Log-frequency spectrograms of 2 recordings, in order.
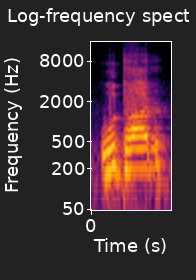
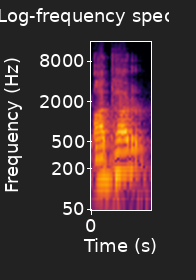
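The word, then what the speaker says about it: Uther: এখানে দেখো ইউ আছে। ইউতে তোমরা যেন দুটো উচ্চারণ হয়। ইউ হয় আবার কোথাও কোথাও আও হয়। তাই অনেকে এটাকে আথার পেন্ড্রাগন ও বলে। কিন্তু উথার পেন্ডাগন। এই নামটাই সঠিক হবে।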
